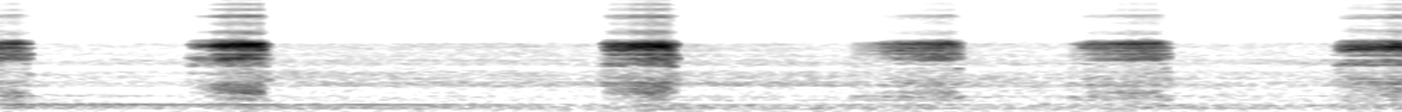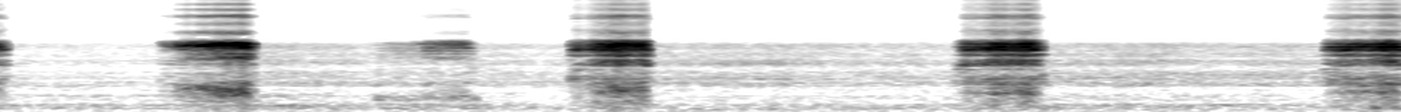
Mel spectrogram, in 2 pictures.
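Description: Barn owl owlets giving repeated rasping hiss calls, the 'snoring' food-begging call of young barn owls: about ten short hisses, each swelling as it goes, at uneven loudness as the chicks call in turn.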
